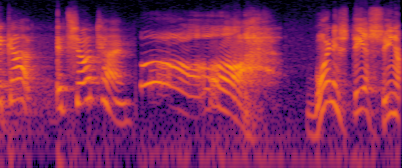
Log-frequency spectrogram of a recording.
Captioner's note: yawns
